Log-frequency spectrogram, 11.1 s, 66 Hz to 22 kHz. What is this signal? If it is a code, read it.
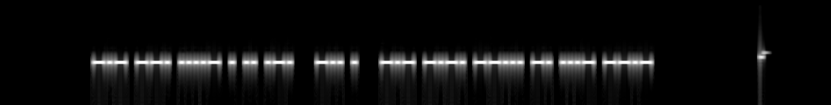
Morse code, heard as a keyed tone, about 25 wpm, 700 Hz. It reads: KG4EIR DE KC7NVQ
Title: USA Callsign DE Callsign 25wpm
